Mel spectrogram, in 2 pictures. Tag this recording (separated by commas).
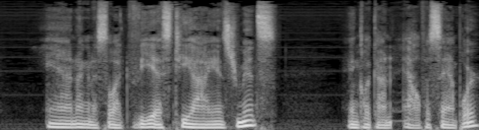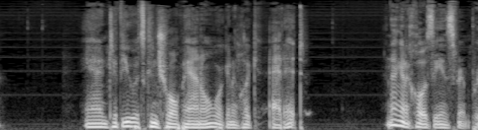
Speech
